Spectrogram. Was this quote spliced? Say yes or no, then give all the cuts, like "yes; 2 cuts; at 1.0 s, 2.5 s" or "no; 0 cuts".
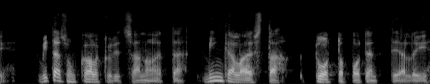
no; 0 cuts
